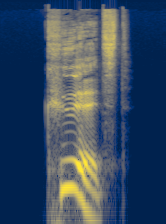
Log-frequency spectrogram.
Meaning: second-person singular present of kühlen
- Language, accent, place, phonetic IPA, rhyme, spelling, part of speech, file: German, Germany, Berlin, [kyːlst], -yːlst, kühlst, verb, De-kühlst.ogg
